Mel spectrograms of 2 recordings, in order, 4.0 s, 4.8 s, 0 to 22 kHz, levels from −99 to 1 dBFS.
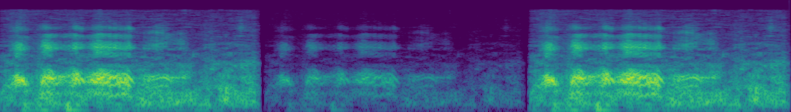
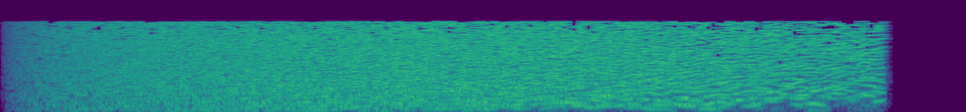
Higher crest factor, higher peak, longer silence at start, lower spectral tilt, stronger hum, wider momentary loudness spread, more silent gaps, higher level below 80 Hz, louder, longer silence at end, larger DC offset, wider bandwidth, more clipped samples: about the same, 16 dB vs 16 dB; first, -2 dBFS vs -6 dBFS; about the same, 0 s vs 0.05 s; first, -3 dB/octave vs 0.5 dB/octave; neither; first, 23 LU vs 8 LU; neither; first, -46 dBFS vs -52 dBFS; first, -16 LUFS vs -19 LUFS; second, 0 s vs 0.4 s; neither; first, 15 kHz vs 11.5 kHz; neither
